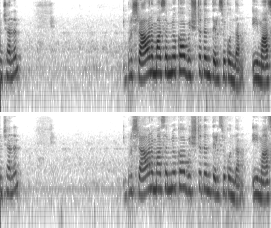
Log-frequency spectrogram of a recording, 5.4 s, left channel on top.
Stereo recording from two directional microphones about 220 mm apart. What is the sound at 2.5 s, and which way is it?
A woman's voice, 5° left (ahead or behind).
